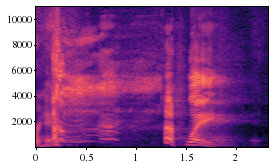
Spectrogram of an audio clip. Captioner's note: laughs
